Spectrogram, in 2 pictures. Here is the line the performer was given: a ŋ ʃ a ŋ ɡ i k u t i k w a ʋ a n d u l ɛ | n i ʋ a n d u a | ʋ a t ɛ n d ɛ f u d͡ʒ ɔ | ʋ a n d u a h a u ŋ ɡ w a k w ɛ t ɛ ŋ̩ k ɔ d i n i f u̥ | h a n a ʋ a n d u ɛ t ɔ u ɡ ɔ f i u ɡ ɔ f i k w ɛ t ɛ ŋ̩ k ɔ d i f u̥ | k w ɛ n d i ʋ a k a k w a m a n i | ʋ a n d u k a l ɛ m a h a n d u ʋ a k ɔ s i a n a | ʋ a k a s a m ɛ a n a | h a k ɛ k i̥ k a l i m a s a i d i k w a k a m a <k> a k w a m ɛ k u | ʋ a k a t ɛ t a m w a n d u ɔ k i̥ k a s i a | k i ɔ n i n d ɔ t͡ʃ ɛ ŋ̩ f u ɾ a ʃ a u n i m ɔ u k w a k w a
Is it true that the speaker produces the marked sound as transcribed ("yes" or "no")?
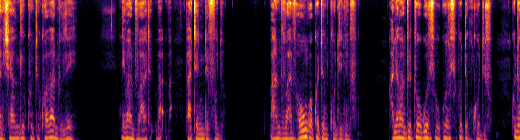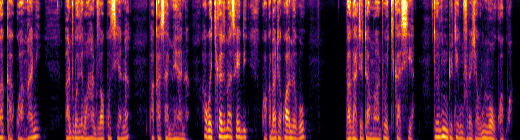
no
